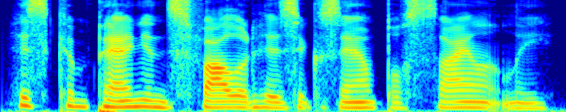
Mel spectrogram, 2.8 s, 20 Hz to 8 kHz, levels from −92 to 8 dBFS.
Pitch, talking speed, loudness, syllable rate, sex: 155 Hz, 125 wpm, -19 LUFS, 5.2 syllables/s, female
